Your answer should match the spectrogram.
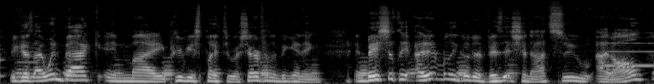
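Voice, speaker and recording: A man with a fairly high, very animated voice hosts a visual novel playthrough. He moves between casual commentary and reading narration, with music playing behind him. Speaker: let's play host.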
